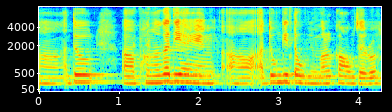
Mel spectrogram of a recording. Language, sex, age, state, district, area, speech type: Manipuri, female, 45-60, Manipur, Kakching, rural, spontaneous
